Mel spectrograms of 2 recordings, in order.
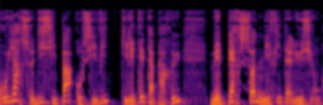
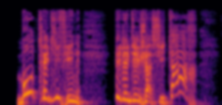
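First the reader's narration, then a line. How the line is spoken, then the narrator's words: Exclaimed. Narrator (French): s'exclama Slughorn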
